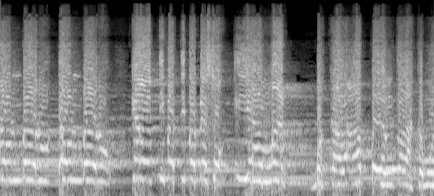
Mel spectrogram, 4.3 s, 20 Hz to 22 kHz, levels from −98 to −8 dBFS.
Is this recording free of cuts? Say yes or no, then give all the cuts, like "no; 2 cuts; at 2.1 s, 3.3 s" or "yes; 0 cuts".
yes; 0 cuts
